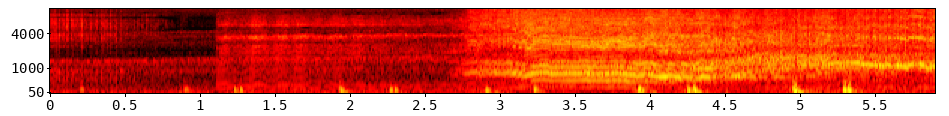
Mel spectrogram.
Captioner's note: ghost wails louder; heartbeat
